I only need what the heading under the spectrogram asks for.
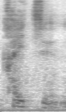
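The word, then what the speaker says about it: קַיִץ: 말이 카이라고 하는 말이에 카이츠 히브리어로 카이라는 말인데이 끝이라는 말은 캐라고 그래요 케츠 그 그랬으니까 어 카이나 케나 이말 발음이 비슷 우리 말도 같은 단어를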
